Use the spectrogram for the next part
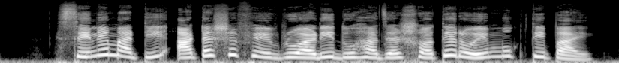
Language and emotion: Bengali, neutral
